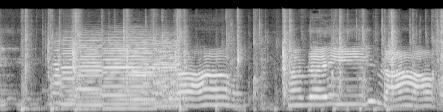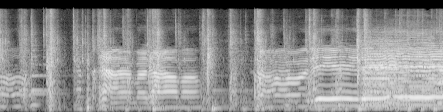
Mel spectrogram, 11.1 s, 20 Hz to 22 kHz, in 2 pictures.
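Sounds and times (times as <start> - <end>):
man singing a devotional chant: 0.0 - 0.8, 2.2 - 6.0, 6.8 - 11.0.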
